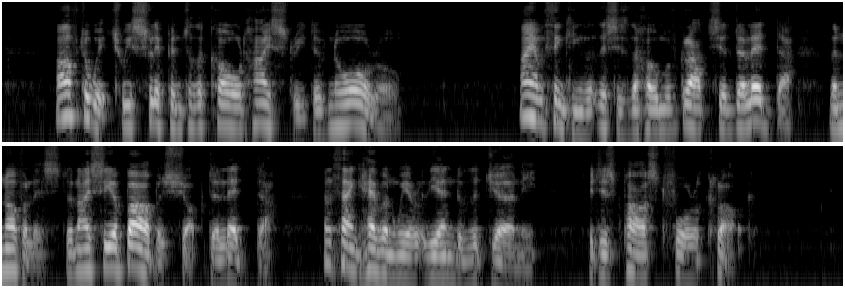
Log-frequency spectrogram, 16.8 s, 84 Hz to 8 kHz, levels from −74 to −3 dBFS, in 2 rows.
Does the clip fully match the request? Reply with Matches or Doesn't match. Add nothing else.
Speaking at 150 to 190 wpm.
Matches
